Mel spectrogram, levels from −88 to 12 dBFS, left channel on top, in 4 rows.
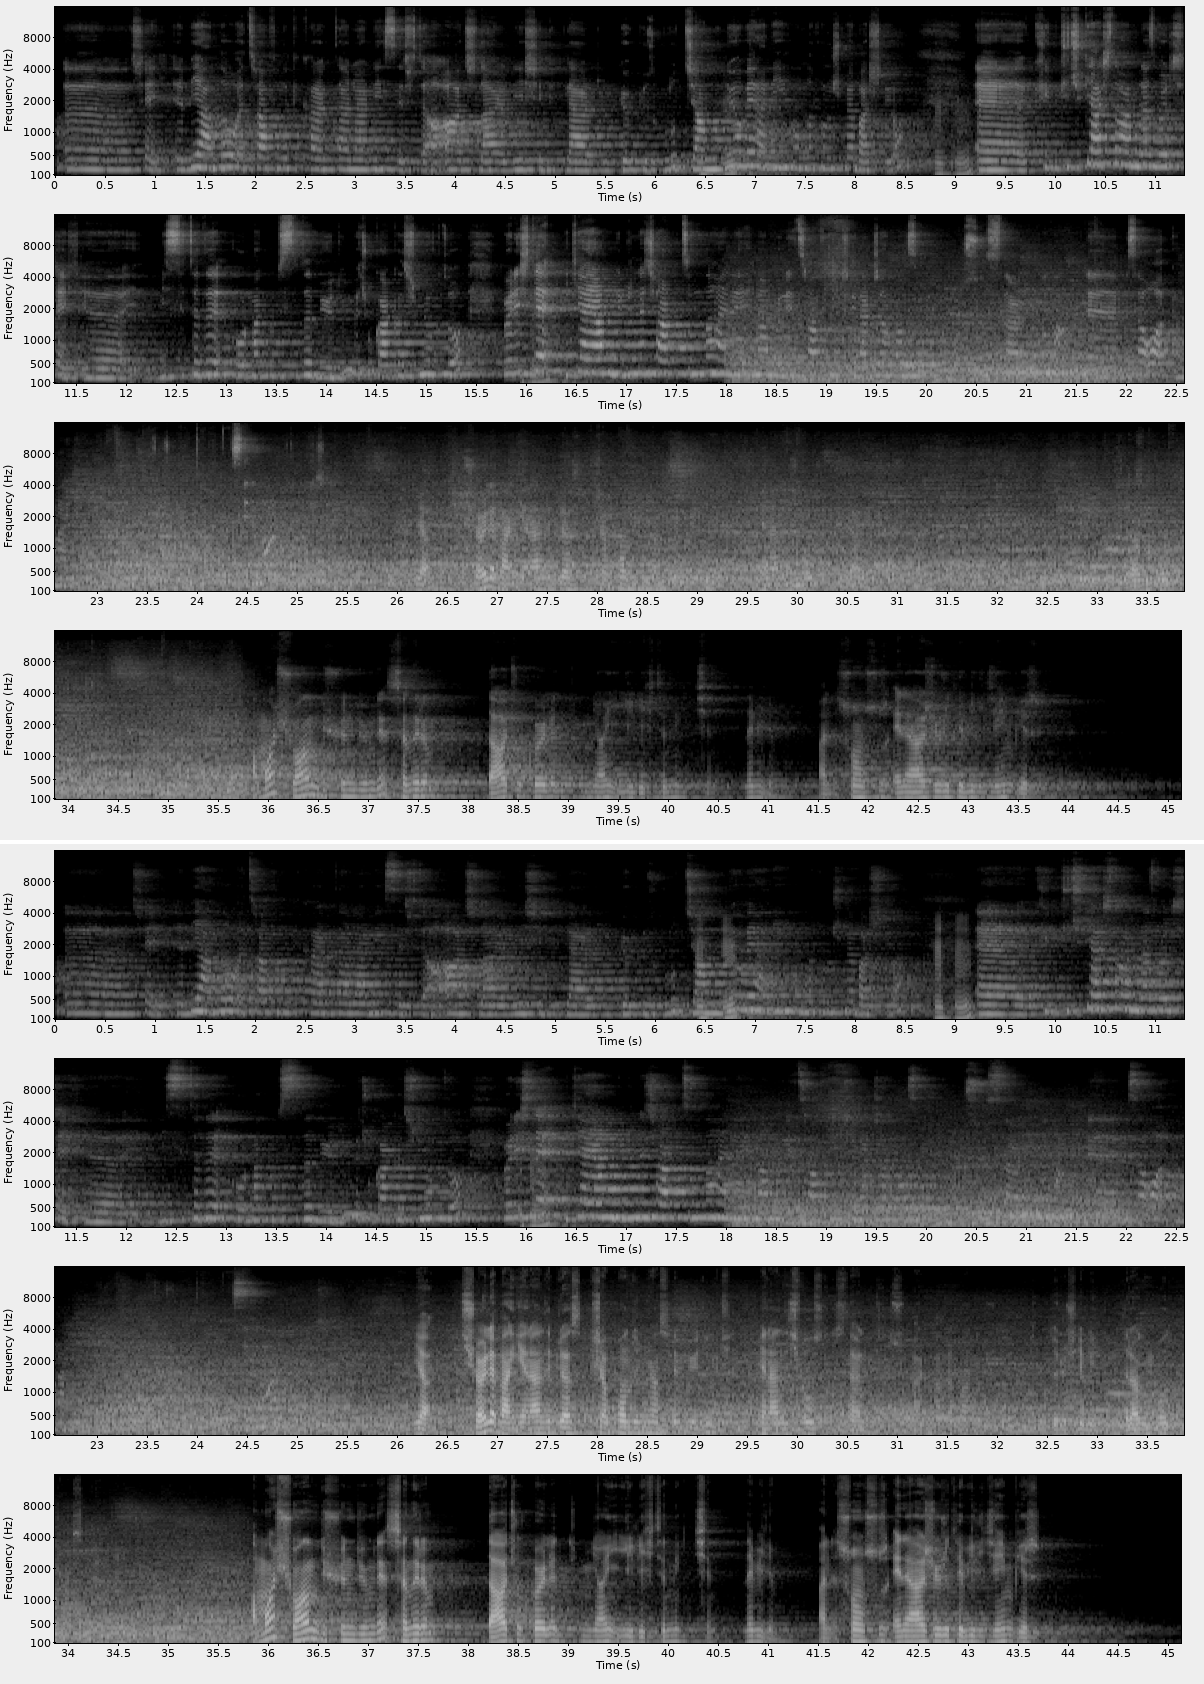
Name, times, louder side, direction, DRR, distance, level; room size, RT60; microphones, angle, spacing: voice 1, 0.1-25.6 29.8-30.2 34.8-35.2, left 3 dB, 75° left, 5 dB, 1.1 m, -37 dB
voice 2, 6.4-6.8 8.8-9.2 24.0-24.2 26.2-26.4 26.6-30.2 30.5-32.2 32.5-34.9 35.8-37.7 38.2-40.5 40.8-41.1 41.5-43.9, right 6 dB, 65° right, 15 dB, 0.4 m, -28 dB
sound 1, 18.0-35.8, left 1 dB, 50° left, 1.8 m, -31 dB
sound 2, 22.9-30.0, equal, 5° left, 3.7 m, -37 dB
sound 3, 28.1-33.6, equal, 20° left, 4.0 m, -42 dB
9.8 x 9.6 x 9.9 m, 2.6 s
head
